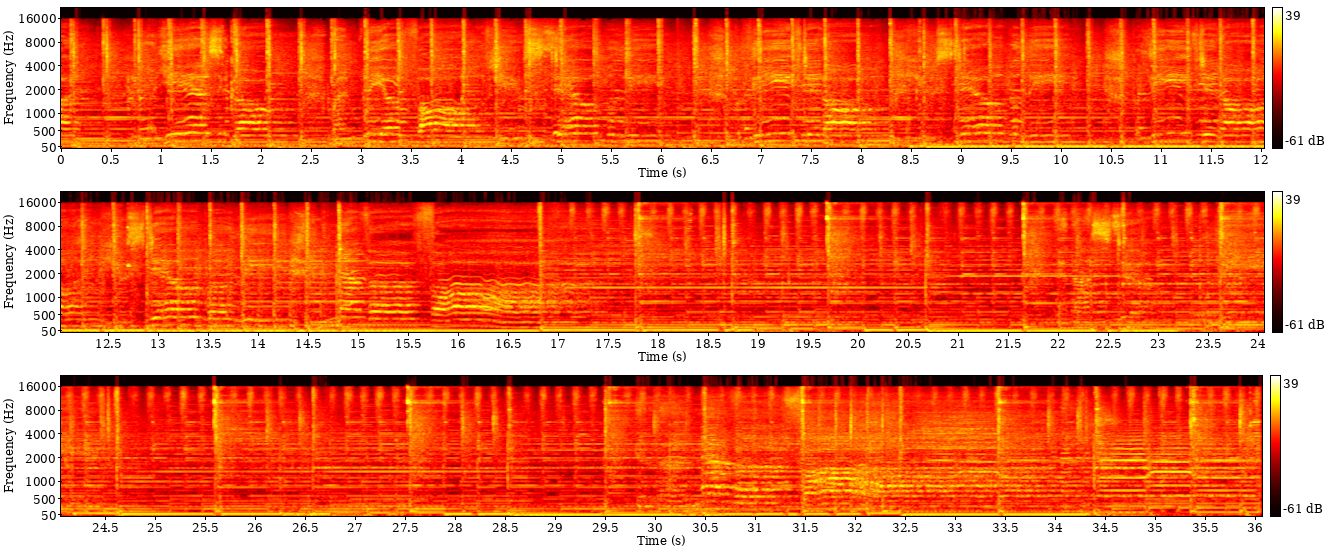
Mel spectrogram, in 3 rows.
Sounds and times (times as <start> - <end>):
Independent music: 0.0 - 36.0.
